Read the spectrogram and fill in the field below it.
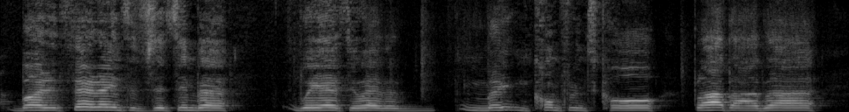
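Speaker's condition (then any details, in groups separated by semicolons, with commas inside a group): Cerebral palsy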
